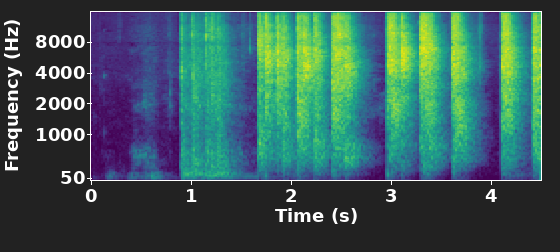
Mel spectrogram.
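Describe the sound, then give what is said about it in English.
A gunfire sound effect of a volley of guns firing: many sharp, loud bangs in quick succession, each with a short decaying tail, after a softer lead-in. “So, brothers, right hand to arms. To arms. Ready. Ready. Aim. Fire. Good fire. Fire all.”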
